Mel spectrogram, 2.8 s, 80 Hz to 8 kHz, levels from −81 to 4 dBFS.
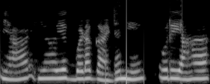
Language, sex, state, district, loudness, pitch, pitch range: Hindi, female, Maharashtra, Nagpur, -26 LUFS, 275 Hz, 260-285 Hz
